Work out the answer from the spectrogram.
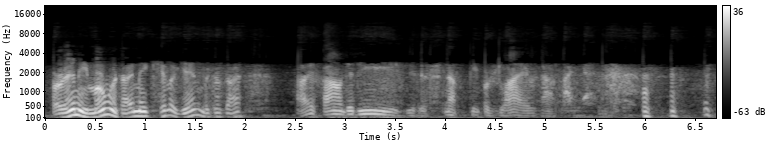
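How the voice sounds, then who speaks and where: Male actor: meek would-be murderer, hesitant bluster, very animated, narrow 1950s radio-drama sound. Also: medium pitch, moderate pace, noisy background, natural voice. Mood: ominous bluster. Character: meek, polite little man boasting he is a brutal murderer.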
